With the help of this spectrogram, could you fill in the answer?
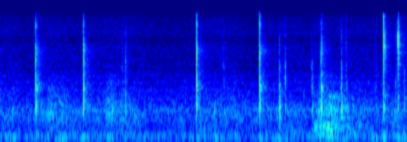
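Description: Long dark nails tap and type on the keys of a white plastic laptop keyboard, its base held upright close to the camera. About twelve sharp, bright clicks come at an irregular pace, each dying almost instantly, over a faint steady hiss.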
